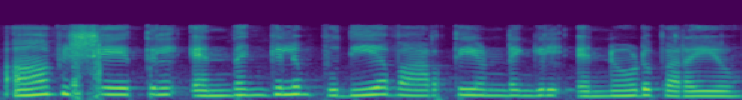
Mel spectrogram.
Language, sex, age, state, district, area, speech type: Malayalam, female, 30-45, Kerala, Alappuzha, rural, read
